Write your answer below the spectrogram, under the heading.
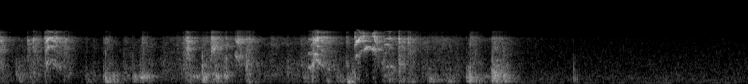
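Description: A German Shepherd biting down on a blue rubber squeaky toy, squeaking it over and over in quick bursts; the squeaking stops about five seconds in.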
